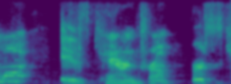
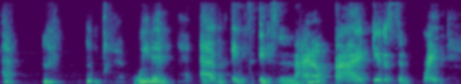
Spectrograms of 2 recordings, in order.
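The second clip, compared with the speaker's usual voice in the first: mock Karen; 6 semitones higher than usual. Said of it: "And she's like".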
